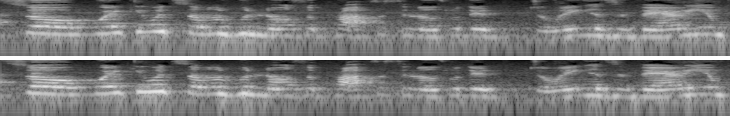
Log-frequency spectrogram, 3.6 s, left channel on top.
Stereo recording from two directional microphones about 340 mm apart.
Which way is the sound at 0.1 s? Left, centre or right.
Centre.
